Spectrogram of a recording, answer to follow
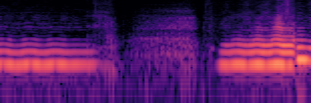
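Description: Duduk holding a low reedy note with gentle vibrato, which breaks off about a third of the way in; an intake of breath is heard in the short gap before the same note returns near the end.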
